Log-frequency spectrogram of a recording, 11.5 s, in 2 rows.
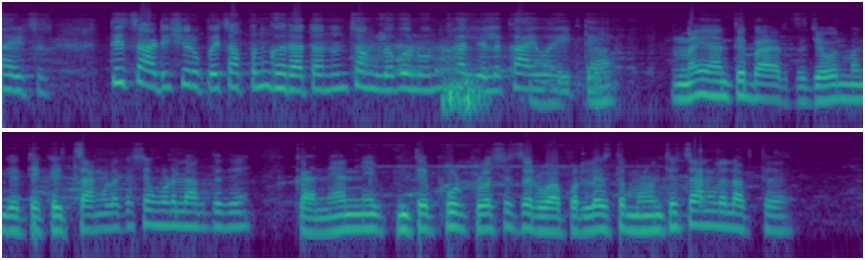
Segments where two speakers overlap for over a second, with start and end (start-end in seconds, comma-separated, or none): none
